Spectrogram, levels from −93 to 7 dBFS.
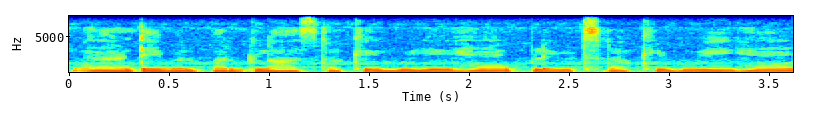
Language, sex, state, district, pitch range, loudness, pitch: Hindi, female, Uttar Pradesh, Etah, 180-190 Hz, -16 LUFS, 185 Hz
